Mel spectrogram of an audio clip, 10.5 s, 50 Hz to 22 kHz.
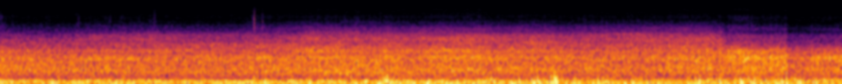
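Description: Airbus A330 airliner's jet engines at low idle thrust as it taxis into position on the runway, heard as a steady low hum under a faint rushing noise.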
